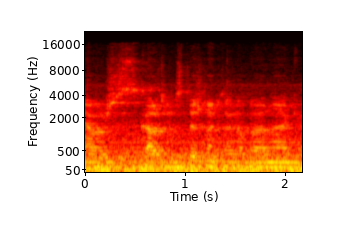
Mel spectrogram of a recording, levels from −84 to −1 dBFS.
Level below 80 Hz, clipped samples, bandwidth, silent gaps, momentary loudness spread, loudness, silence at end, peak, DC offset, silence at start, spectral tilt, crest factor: -32 dBFS; under 0.1%; 17 kHz; none; 2 LU; -28 LUFS; 0 s; -14 dBFS; under 0.1%; 0 s; -6 dB/octave; 12 dB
